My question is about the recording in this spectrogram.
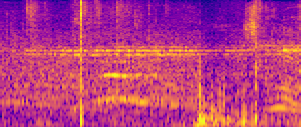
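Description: A basketball shot: the ball hits with two sharp knocks, about half a second in and near the end.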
